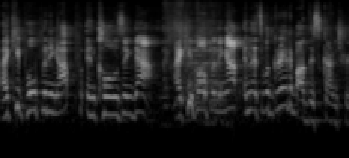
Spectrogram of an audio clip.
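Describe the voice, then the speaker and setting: A woman with a Russian accent speaks very fast in a raised, projected voice, her high pitch moving with lively intonation over noticeable background noise. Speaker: ballet teacher. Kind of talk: interview.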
